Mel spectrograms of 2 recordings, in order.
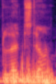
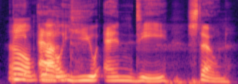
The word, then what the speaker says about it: Blundstone: I always call the brand Bloodstone, but it's spelled No, it was not T, it's D. B-L-U-N-D, stone. Blund. Blundstone, yeah.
